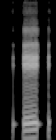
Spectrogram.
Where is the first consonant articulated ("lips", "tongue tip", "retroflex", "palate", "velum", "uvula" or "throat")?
throat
